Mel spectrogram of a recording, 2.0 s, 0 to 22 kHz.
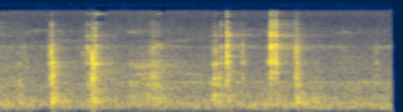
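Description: A rear sprocket on a 500 scrambler motorcycle is wiggled off its hub, giving a few faint metallic clicks and light rattles over a quiet background.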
